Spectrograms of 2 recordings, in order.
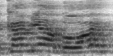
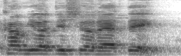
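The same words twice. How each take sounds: First: Put-on loud, high Gullah Geechee call of "Come here, boy", stress on "here". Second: Said in the usual way. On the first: Shown as a demonstration. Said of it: "They would say". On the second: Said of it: "We think, say things like".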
